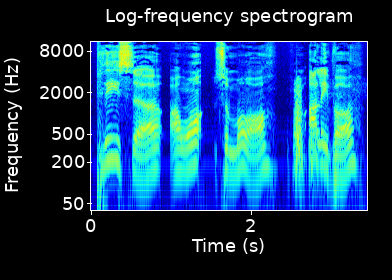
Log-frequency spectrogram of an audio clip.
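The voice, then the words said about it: Poor put-on British accent. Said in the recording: “Your British accent needs work ... It's appalling. It's appalling”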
